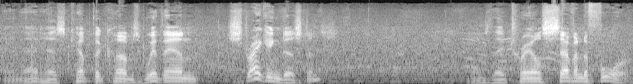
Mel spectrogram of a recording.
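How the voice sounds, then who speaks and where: A male radio play-by-play man calls baseball in a bright, forceful voice that sits a little low. His delivery swings widely in pitch as he follows the action, with steady outdoor ballpark ambience behind him. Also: a little slow, some chatter behind, a little hiss or hum. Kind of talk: live radio play-by-play commentary.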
